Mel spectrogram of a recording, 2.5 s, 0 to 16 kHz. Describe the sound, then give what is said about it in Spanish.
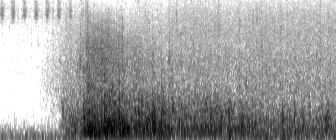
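A deep roll of thunder swells in after a brief quiet moment, rumbling loudly over steady heavy rain that keeps pouring throughout, in Cádiz in the early morning of 19 March 1812. “Tal vez la tormenta fue un presagio.”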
